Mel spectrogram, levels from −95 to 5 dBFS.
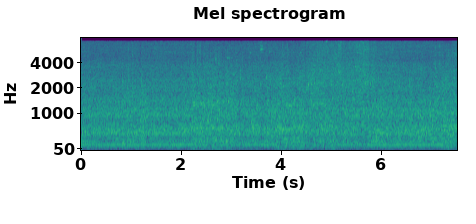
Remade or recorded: recorded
